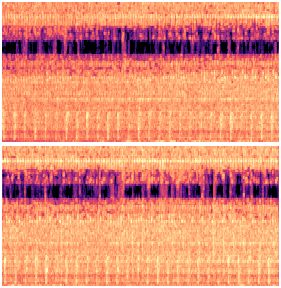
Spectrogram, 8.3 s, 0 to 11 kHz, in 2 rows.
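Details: VW Golf GTI Mk7 Performance Pack, CXCB engine, revved from idle to 3000 rpm, back to idle, then to 4000 rpm; metallic knock following rpm; rod knock, suspected from oil loss after the plastic oil pan broke.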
